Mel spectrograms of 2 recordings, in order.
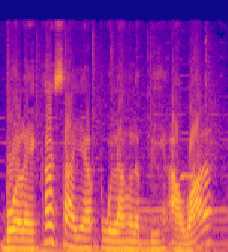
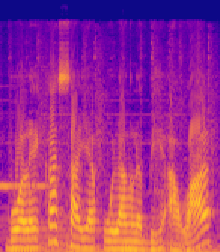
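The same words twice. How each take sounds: Both takes have the same delivery.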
